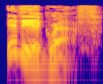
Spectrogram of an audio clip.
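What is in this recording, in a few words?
"idiograph", English, British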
